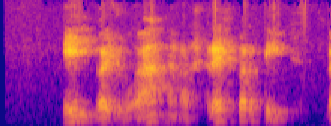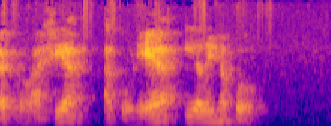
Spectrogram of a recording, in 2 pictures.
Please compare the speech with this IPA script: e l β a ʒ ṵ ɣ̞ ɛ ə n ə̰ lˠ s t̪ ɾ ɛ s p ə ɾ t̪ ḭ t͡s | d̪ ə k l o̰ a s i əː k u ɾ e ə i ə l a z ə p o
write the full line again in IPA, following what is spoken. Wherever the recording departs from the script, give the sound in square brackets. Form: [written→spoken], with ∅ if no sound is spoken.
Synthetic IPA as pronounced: e [l→ʎ] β a ʒ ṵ ɣ̞ [ɛ→a] ə n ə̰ lˠ s t̪ ɾ ɛ s p ə ɾ t̪ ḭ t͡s | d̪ ə k [l→ɾ] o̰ a s i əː k u ɾ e ə i ə l [a→i] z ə p o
